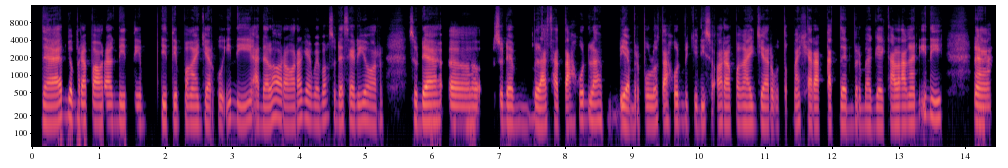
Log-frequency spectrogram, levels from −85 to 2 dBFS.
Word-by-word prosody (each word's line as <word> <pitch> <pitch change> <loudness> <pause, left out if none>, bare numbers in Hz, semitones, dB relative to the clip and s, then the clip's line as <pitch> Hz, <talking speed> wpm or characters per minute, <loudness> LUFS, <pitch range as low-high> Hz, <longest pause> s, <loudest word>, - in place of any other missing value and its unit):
dan 150 +2 +5
beberapa 160 -3 +2
orang 155 0 +2
di 155 0 -1
tim 150 -1 -6 0.2
di 155 - -2
tim 150 - -3
pengajarku 145 0 -1
ini 165 -1 -2
adalah 145 +6 +1
orang-orang 145 +3 0
yang - - -15
memang 165 +4 -4
sudah 160 -4 -2
senior, 155 -1 -1 0.5
sudah, 160 0 +4 0.2
eee, 145 -1 +2 0.2
sudah 150 -2 +1
belasan 145 0 0
tahunlah 160 +2 +1
b 195 -6 -1
iya 135 - +5
berpuluh 145 +1 -4
tahun 160 -1 0
menjadi 150 0 -3
seorang 145 -1 +2
pengajar 145 -1 +1
untuk 140 - -11
masyarakat 140 -1 +2
dan 145 -2 +2
berbagai 145 0 -3
kalangan 145 +1 +3
ini, 185 -3 -1 0.5
nah 145 -1 +7
150 Hz, 140 wpm, -27 LUFS, 145-160 Hz, 0.5 s, nah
